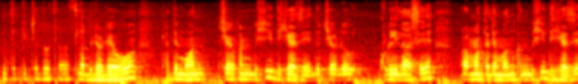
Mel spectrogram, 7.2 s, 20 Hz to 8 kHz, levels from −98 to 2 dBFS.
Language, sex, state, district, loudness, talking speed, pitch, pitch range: Nagamese, male, Nagaland, Dimapur, -18 LUFS, 240 wpm, 140 Hz, 130-145 Hz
